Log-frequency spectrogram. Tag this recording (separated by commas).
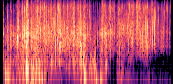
Crackle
